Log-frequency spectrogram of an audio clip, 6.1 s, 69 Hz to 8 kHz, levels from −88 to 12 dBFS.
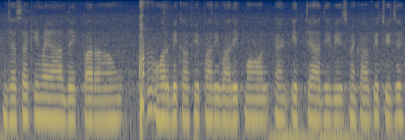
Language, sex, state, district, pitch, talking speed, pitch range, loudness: Hindi, male, Chhattisgarh, Raipur, 140 Hz, 185 wpm, 140-145 Hz, -18 LUFS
